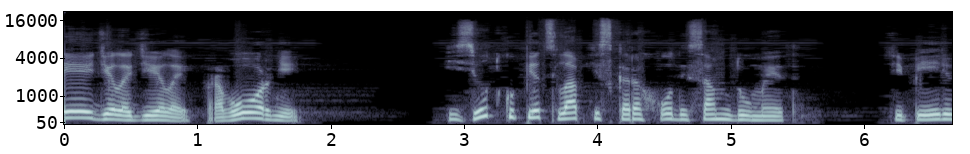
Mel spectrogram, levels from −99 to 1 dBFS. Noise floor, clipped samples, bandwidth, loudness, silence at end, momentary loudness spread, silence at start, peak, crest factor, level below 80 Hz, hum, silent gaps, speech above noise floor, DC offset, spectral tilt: -73 dBFS; under 0.1%; 17 kHz; -22 LUFS; 0 s; 13 LU; 0 s; -6 dBFS; 16 dB; -62 dBFS; none; 2.58-2.71 s; 52 dB; under 0.1%; -6.5 dB/octave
